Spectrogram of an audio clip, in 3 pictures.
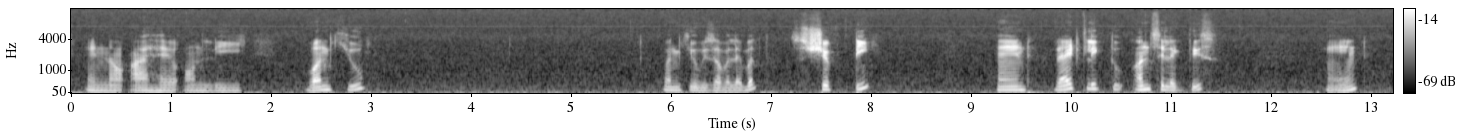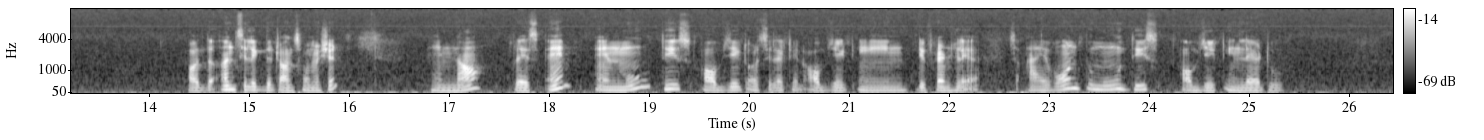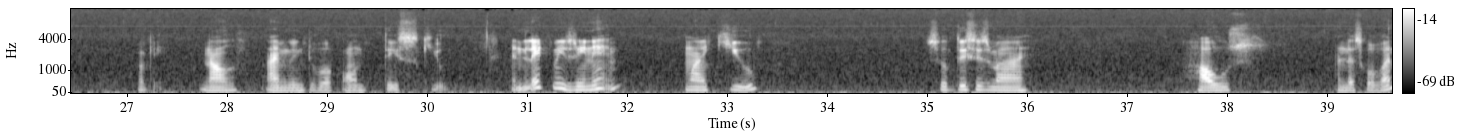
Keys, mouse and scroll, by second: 1.3-3.1 right drag, 1.6 Tab, 2.5 Tab, 3.3 right click, 5.1 g, 8.0 shift+d, 12.0-13.6 middle drag, 17.3 middle click, 18.0 m, 27.0-29.5 middle drag, 33.0-36.5 drag.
